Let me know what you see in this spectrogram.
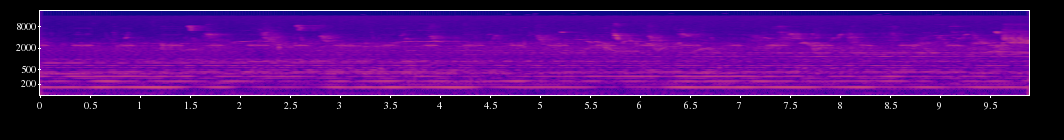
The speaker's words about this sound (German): Und dazu der Gesang von verschiedenen Singvögeln aus allen Himmelsrichtungen.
